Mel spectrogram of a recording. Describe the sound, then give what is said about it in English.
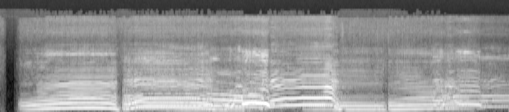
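Several cows moo one after another in long, loud, drawn-out calls that overlap slightly, with brief gaps between them and no talking. “Yes, I think we've established those are cows.”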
